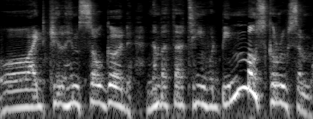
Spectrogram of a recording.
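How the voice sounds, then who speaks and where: Middle-pitched, fairly slow delivery in a put-on character voice. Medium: game stream. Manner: rambling, crude, talks of self by name.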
